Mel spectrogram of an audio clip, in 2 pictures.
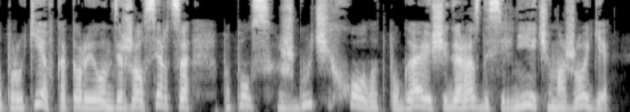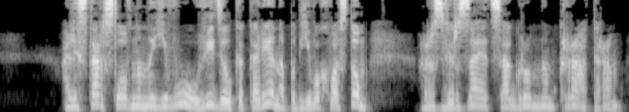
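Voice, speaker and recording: Woman, audiobook narrator, measured dramatic reading, mid pitch, dry close sound. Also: dry recording.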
